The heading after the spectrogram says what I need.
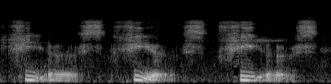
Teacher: this diphthong begins with e and glides to uh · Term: centering diphthongs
